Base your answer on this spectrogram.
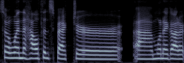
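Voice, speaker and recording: Speaking at a fairly quick pace with a Canadian accent, a woman has a fairly high pitch and ordinary pitch variation. The recording is very clean with a silent background and a dry, close sound with no echo. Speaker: baker and bakery owner. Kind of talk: casual chat. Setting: studio.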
